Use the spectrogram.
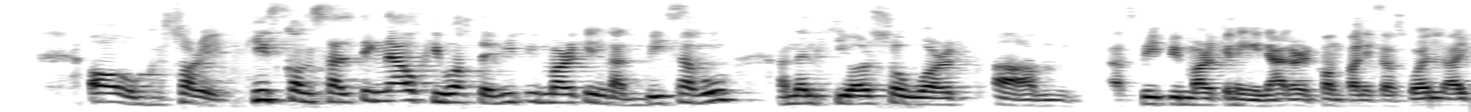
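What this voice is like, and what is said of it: Non-native accented English. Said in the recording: “my shitty accent”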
